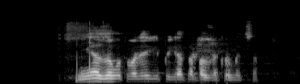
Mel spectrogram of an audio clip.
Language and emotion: Russian, neutral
